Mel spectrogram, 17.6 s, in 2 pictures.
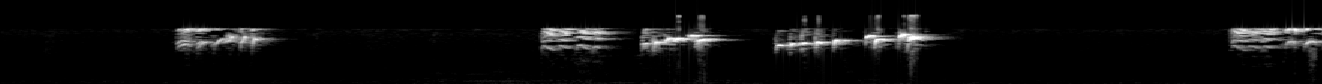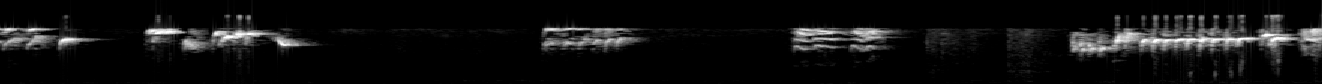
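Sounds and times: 
bird buzzy whistled song: 1.1s - 2.0s, 3.6s - 6.4s, 8.2s - 11.1s, 12.4s - 13.2s, 14.1s - 14.9s, 15.9s - 17.6s.

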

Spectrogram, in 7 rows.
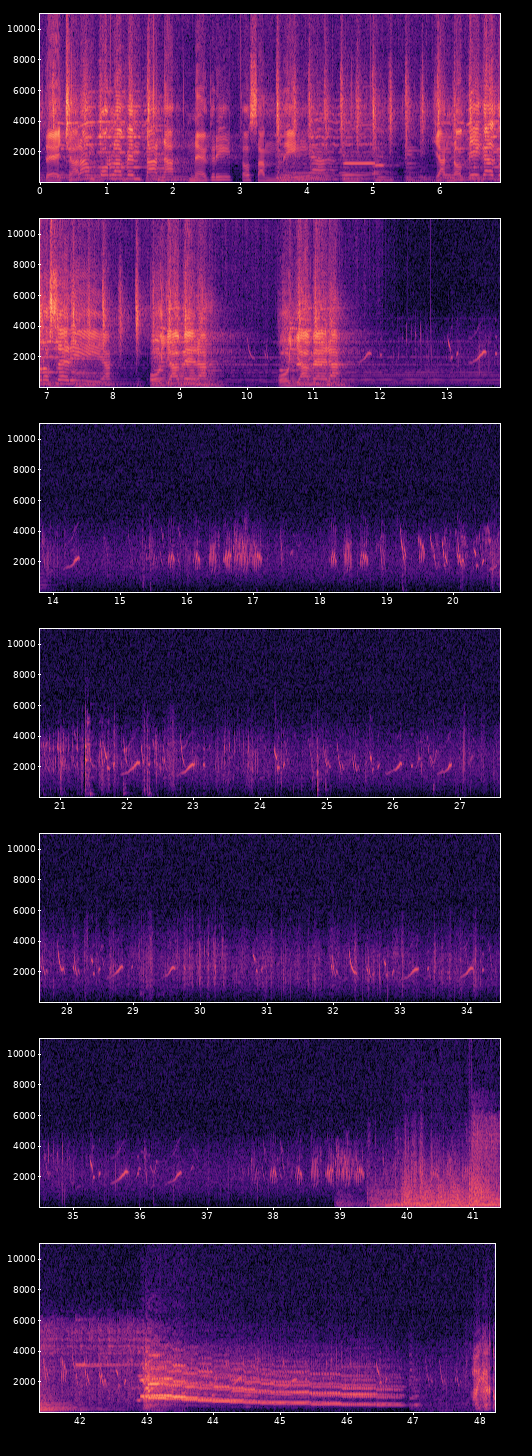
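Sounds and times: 
speech: 0.1s - 4.6s, 5.9s - 9.6s, 10.5s - 11.6s
turkey gobbling in rattling bursts: 3.5s - 12.1s, 41.9s - 48.2s
loud full-bodied burst of sound: 38.9s - 43.5s.

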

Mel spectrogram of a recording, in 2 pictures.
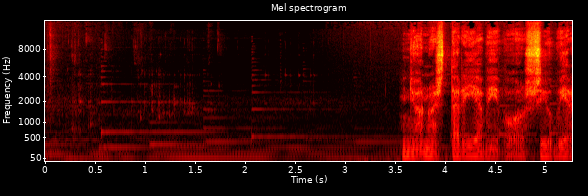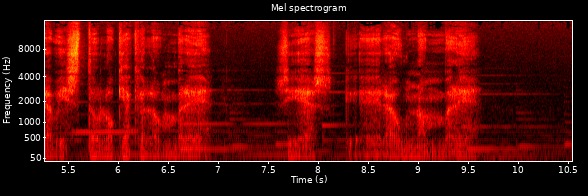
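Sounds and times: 
drink pouring into a glass: 0.0s - 4.9s
speech: 3.6s - 7.0s, 7.6s - 9.7s.

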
